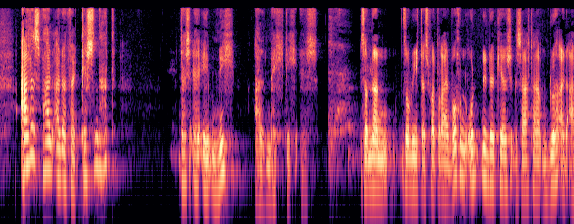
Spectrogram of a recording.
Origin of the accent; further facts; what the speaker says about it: Rhineland-Palatinate, Germany; auf dem Westerwald, wo ich aufgewachsen bin, pflegte man in den Dörfern die Identität von Kindern, die man nicht kannte, zu erfragen.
